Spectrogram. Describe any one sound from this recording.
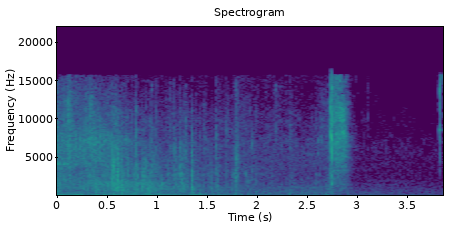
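A heavy wooden gate scrapes open.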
